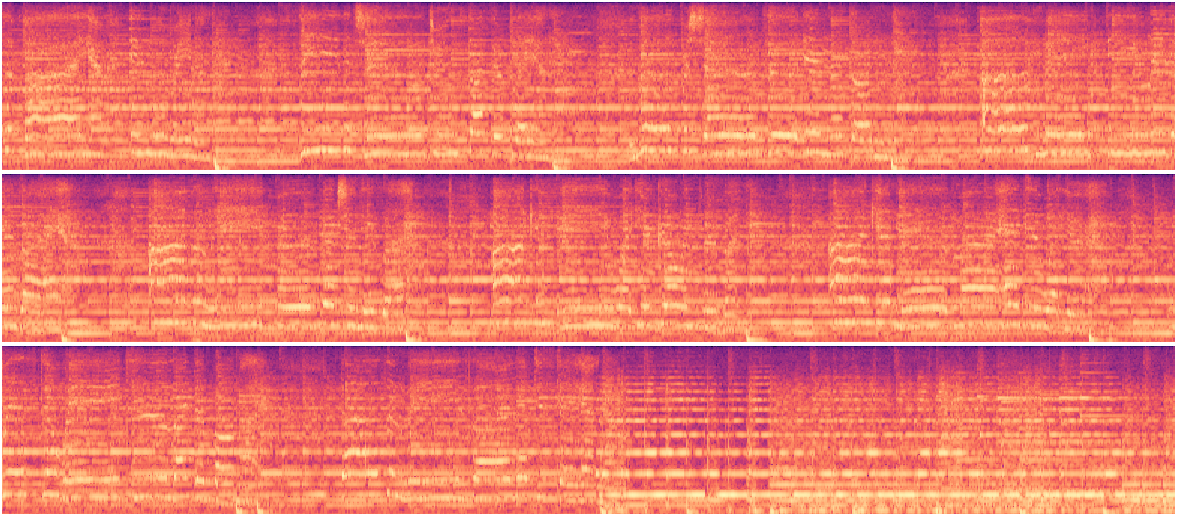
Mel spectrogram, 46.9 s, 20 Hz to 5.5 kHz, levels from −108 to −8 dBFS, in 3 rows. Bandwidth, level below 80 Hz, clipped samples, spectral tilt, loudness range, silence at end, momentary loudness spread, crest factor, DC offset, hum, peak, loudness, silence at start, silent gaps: 5.4 kHz; -32 dBFS; under 0.1%; -7.5 dB/octave; 4 LU; 0 s; 6 LU; 14 dB; 1%; none; -2 dBFS; -16 LUFS; 0 s; none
